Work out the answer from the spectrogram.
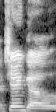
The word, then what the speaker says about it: Django: The D the D is silent. Oh, okay. Uh, Django.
